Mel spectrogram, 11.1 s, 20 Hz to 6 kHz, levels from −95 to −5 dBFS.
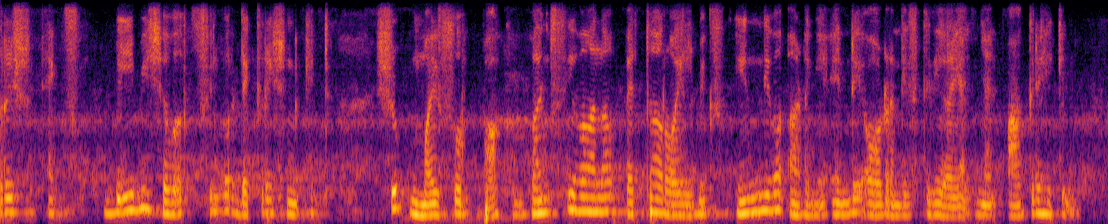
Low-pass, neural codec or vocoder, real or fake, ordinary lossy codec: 5.4 kHz; vocoder, 44.1 kHz, 128 mel bands, Pupu-Vocoder; fake; Opus, 32 kbps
